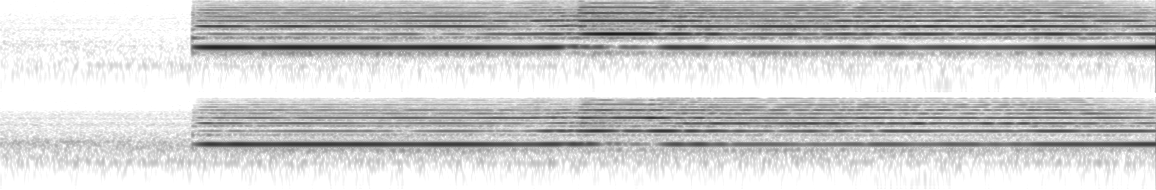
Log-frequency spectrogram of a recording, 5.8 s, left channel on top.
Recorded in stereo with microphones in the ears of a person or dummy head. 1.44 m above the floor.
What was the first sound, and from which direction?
A flute, 45° left (ahead or behind).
